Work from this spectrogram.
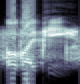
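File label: "of IP", English speech; DCS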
